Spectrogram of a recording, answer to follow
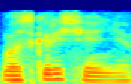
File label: "sunday", russian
